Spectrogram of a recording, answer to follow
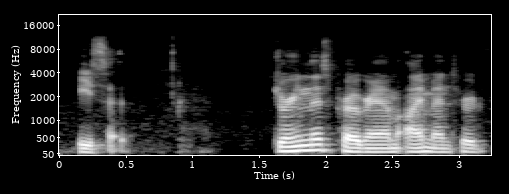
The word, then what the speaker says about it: ASIT: with careers I founded Alberta students in technology pronounced ESET during this program I'm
